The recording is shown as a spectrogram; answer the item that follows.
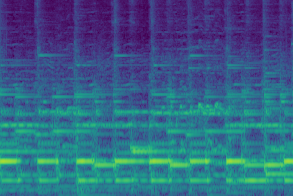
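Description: Balinese gamelan dance music: bronze metallophones play a steady melody of quick, struck, ringing notes.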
